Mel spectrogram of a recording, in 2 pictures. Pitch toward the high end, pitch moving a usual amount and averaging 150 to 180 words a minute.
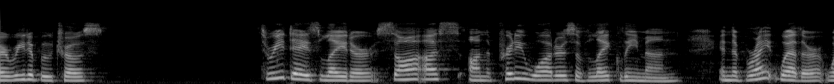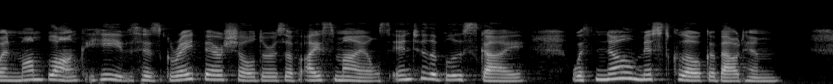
No: high, 195 Hz; average, 3.6 semitones; average, 140 wpm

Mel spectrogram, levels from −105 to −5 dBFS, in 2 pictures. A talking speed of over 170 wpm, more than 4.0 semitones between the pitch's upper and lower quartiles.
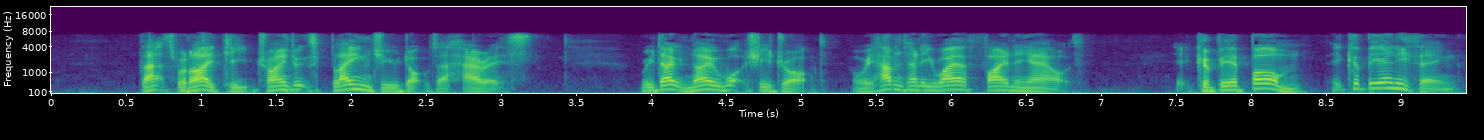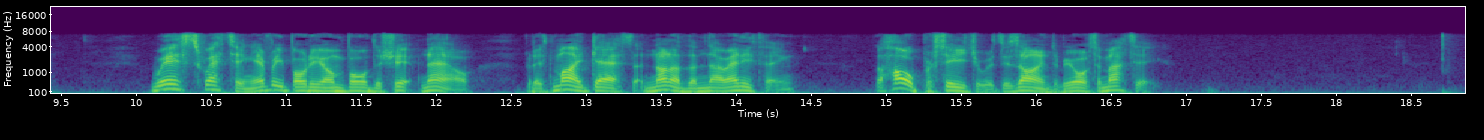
Yes: average, 190 wpm; wide, 5.4 semitones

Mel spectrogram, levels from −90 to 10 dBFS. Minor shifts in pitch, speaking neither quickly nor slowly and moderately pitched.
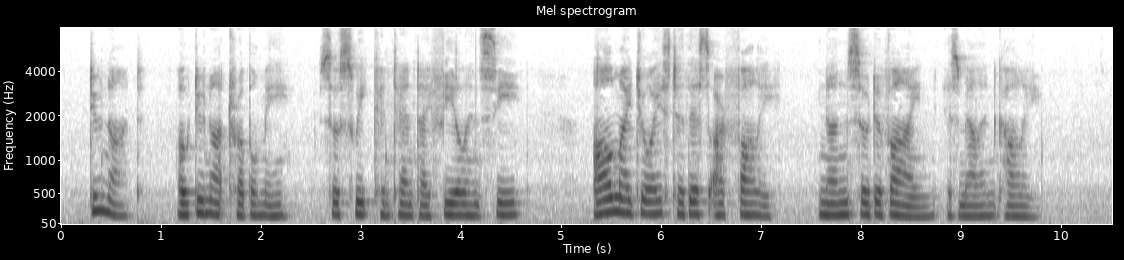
Yes: narrow, 2.0 semitones; average, 150 wpm; medium, 175 Hz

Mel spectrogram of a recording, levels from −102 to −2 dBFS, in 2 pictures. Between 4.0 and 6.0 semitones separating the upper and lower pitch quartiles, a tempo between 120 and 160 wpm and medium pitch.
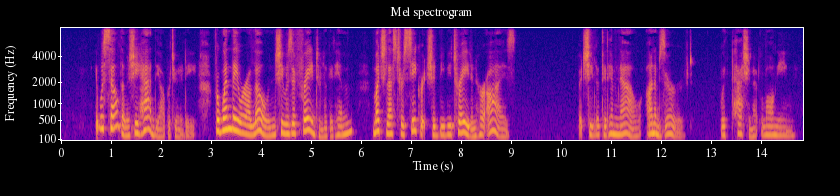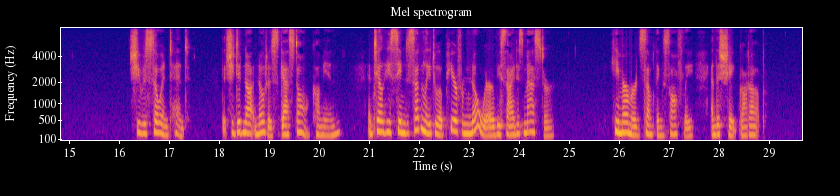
No: average, 4.4 semitones; average, 145 wpm; high, 195 Hz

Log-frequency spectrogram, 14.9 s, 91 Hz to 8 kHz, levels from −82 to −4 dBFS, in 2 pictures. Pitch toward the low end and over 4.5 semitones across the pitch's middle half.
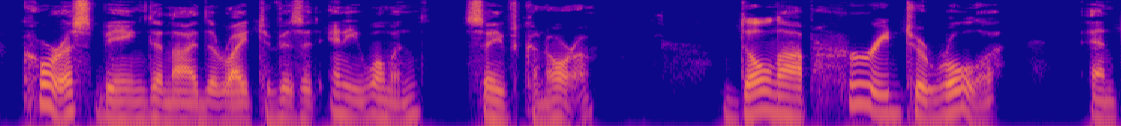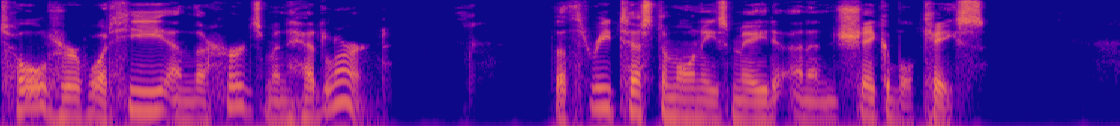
No: low, 115 Hz; average, 4.0 semitones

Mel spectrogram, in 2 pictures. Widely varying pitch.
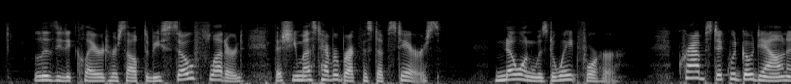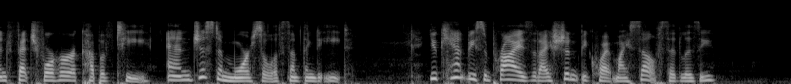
No: average, 4.8 semitones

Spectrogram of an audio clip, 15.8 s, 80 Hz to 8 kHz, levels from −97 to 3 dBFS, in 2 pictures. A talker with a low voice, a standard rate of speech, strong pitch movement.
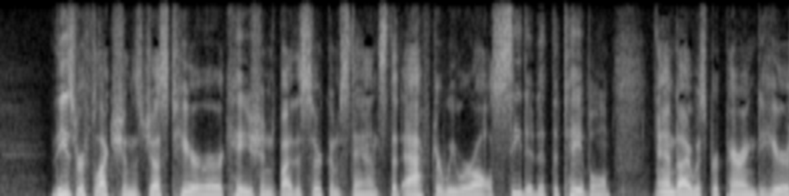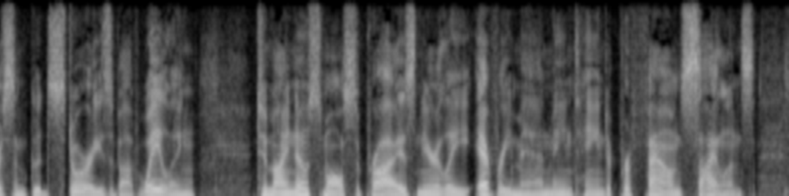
Yes: low, 130 Hz; average, 155 wpm; wide, 6.0 semitones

